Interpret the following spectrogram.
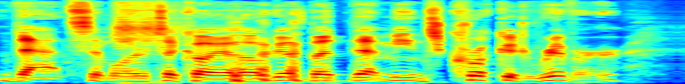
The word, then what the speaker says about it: Cuyahoga: Did you know, by the way, that you can pretty much use any vowel for the first syllable of Cuyahoga? Webster's recommends Cuyahoga first, followed by Cuyahoga, schwa, yeah. Cuyahoga, and Cuyahoga. Cuyahoga. So your options are I, and O.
